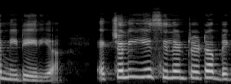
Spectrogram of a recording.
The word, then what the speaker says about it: Cnidaria: हैं मीडिया आप देखेंगे स्प्रिंग स्टार्ट विद सी लेकिन हम इसको नहीं पड़ती थी साइलेंट है तो यह हो गया नीड एरिया एक्चुअली यह सेंटर में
